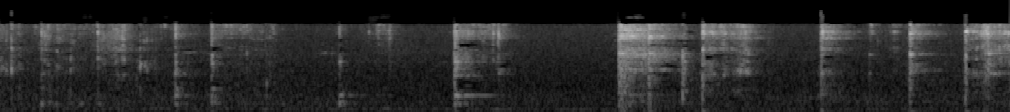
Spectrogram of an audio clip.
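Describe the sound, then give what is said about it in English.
A spoon stirs chutney after lemon has been added, making many light clinks and scrapes against the bowl in an uneven rhythm. The clatter is fairly faint and no one talks. “Lemon also we'll add in. And I'm going to stir it up.”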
